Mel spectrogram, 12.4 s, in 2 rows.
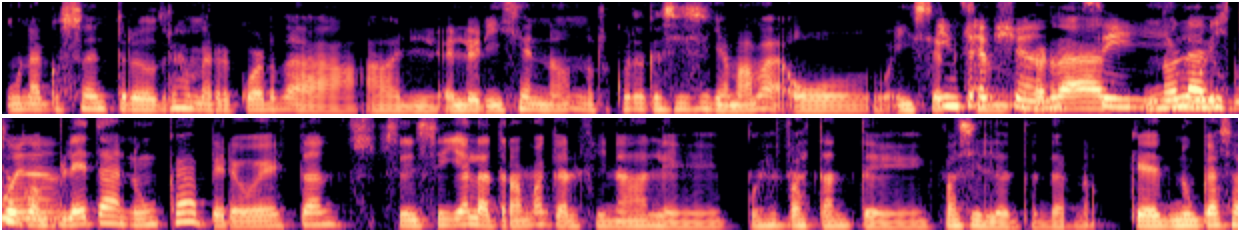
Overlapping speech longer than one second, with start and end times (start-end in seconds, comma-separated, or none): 4.6-6.6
